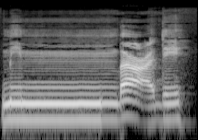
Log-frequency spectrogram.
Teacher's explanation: নুন সাকিনের পর অক্ষর হচ্ছে বা, সেই জন্য আমি নুনটাকে মিম পড়বো, নুনটাকে মিম দিয়ে পরিবর্তন করে দেবো। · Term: ইকলাব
